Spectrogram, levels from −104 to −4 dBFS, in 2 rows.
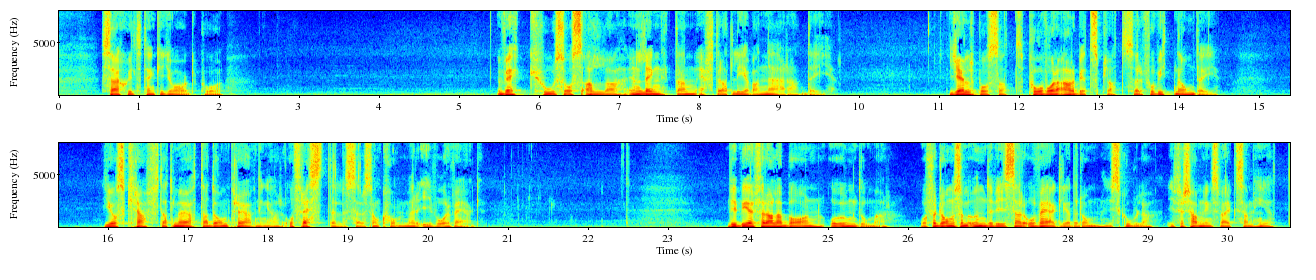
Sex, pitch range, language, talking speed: male, 80-105 Hz, Swedish, 115 wpm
